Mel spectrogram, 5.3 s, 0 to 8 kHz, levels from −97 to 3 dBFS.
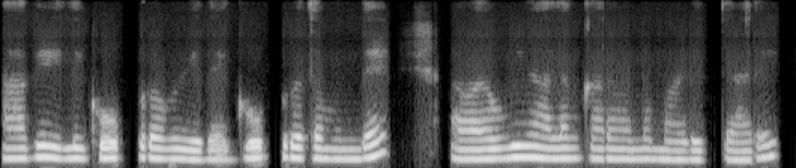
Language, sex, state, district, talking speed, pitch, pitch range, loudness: Kannada, female, Karnataka, Bangalore, 100 wpm, 180 Hz, 165-190 Hz, -15 LUFS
